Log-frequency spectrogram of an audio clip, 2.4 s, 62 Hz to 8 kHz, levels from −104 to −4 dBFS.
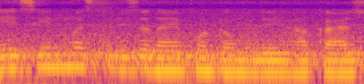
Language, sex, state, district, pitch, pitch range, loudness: Marathi, male, Maharashtra, Chandrapur, 140 Hz, 125-155 Hz, -26 LUFS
